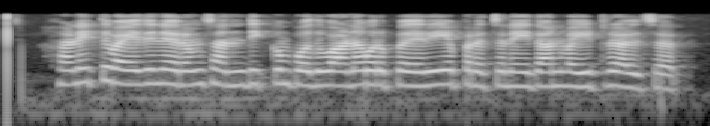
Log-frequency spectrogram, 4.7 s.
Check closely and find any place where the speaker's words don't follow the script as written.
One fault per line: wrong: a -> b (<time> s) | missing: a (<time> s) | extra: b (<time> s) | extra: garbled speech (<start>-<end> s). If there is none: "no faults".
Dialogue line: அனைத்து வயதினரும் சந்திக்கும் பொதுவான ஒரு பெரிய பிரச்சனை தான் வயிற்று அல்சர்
no faults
